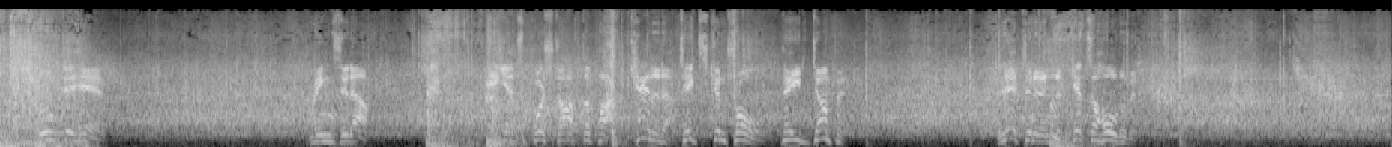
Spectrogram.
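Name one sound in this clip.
A large crowd roars steadily in an arena.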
